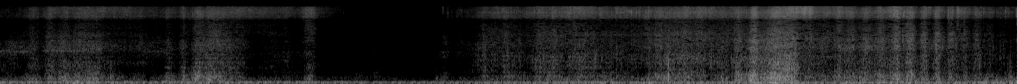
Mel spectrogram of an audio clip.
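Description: Shredded mulch of straw, corn husk and banana peel pouring out of a woven plastic sack onto a compost pile, with the sack rustling. It gets louder in the second half as the sack is tipped and emptied.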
